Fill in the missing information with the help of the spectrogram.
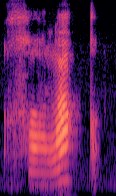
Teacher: huruf qaf yang berharokat tapi disukunkan dan dipantulkan cara bacanya, disebut dengan qalqalah kubro.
